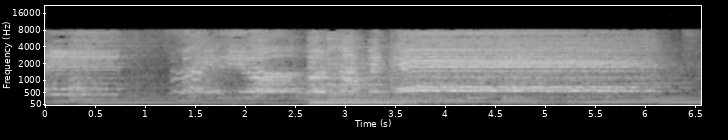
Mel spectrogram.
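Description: Mixed choir singing a gospel song. It dips briefly about a second in, then rises into a long, held chord over steady low accompaniment.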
